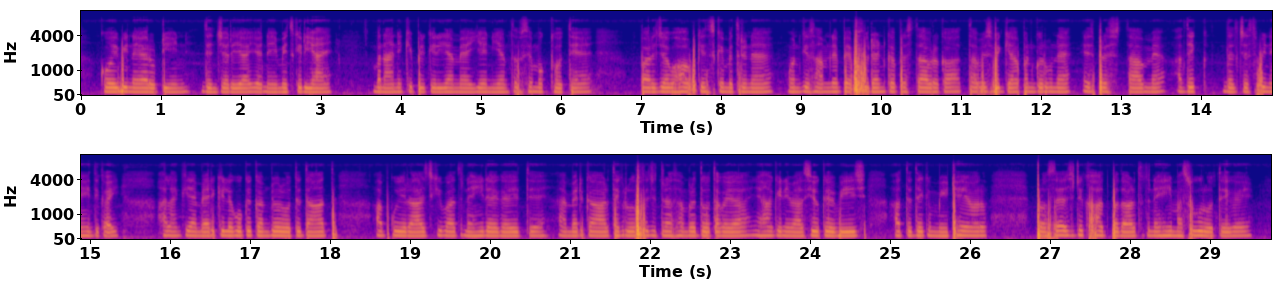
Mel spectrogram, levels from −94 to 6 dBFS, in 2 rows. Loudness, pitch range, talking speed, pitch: -28 LUFS, 155-170 Hz, 165 wpm, 160 Hz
